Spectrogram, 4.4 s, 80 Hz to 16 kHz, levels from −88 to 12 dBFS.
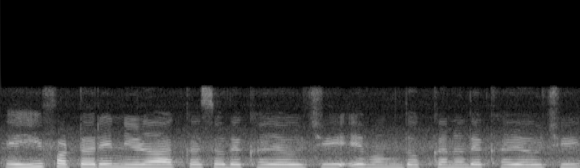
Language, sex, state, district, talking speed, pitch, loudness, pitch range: Odia, female, Odisha, Malkangiri, 165 wpm, 240 Hz, -16 LUFS, 235-245 Hz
